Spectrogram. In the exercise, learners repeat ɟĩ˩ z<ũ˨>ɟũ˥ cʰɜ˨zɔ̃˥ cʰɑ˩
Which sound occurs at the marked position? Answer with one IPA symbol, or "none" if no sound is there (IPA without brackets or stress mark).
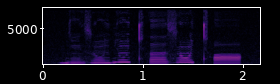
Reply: ũ˨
